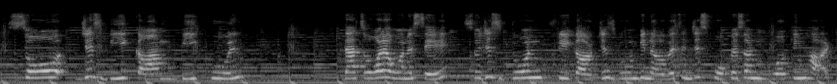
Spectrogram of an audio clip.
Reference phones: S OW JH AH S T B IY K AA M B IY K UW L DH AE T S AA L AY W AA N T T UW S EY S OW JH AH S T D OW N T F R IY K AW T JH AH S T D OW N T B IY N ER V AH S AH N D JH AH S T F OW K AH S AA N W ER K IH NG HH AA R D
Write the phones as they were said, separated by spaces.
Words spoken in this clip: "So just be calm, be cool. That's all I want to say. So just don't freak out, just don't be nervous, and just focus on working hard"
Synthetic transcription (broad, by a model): S OW JH AH S T B IY K AA M B IY K UW L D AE T S AA L AY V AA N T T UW S EY S OW JH AH S T D OW N T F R IY K AW T JH AH S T D OW N T B IY N ER V AH S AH N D JH AH S T F OW K AH S AA N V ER K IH NG HH AA R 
